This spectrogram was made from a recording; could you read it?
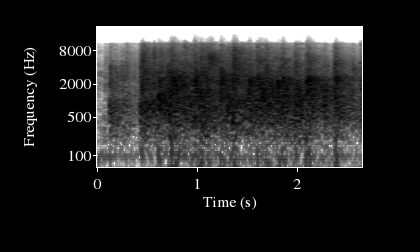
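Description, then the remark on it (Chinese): A crowd breaks into sustained applause, a dense wash of many hands clapping that swells quickly after a brief quieter start and stays loud and steady throughout. “这就是我19岁学会的思维，现在听明白的掌声高。”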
